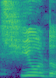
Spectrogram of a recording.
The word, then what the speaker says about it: pseudo: स्यूडो। क्या करेंगे? स्यूडो। पी जो है वो साइलेंट है, इसलिए अच्छे से आप प्रोनाउंसिएशन भी इसका सही करें।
